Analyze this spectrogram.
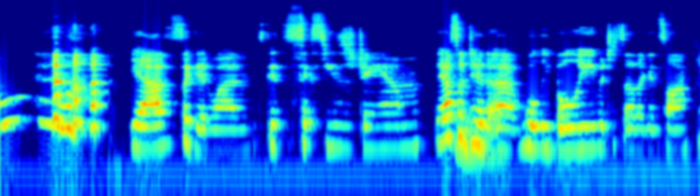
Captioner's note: laughs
